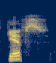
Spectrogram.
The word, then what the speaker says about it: GIF: they it's like one of the most famous gifts uh gifts guys how do you say that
